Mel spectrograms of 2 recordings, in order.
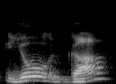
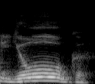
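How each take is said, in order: First: The word ends with a final vowel sound. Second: The word ends on a consonant, no final vowel. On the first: This is the English form. "in English, we add another A at the end" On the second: This is the original Vedic form. "in Vedic culture, the word is called yog"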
